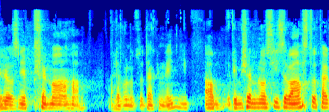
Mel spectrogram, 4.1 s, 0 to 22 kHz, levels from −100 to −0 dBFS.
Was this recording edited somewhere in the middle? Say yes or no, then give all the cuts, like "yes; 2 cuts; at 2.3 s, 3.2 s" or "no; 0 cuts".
yes; 2 cuts; at 1.3 s, 2.5 s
